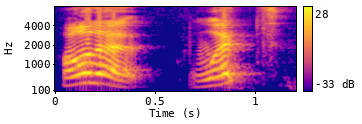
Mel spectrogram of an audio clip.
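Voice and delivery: loud, slow, incredulous; stunned disbelief. Retold or imitated. Woman hearing God's command, shocked and loud. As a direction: stop short in shock.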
